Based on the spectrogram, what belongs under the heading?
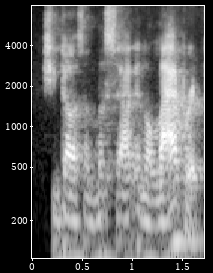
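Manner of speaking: ordinary talk, nothing marked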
